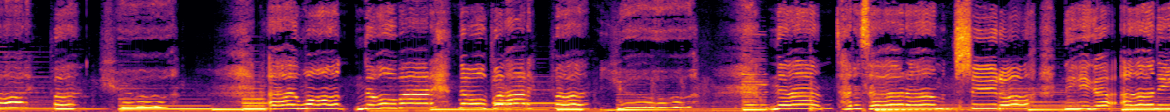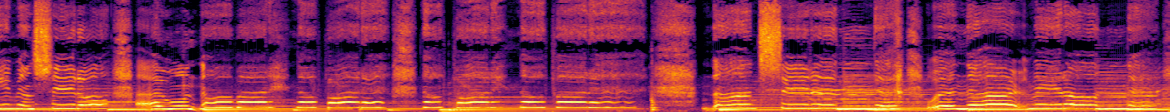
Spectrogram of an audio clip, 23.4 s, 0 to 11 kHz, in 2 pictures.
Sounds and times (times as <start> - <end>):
Music: 0.0 - 2.8, 3.8 - 23.4.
